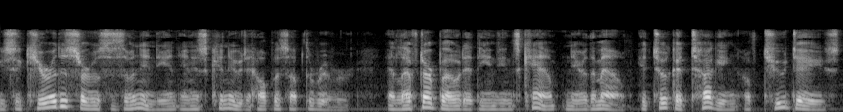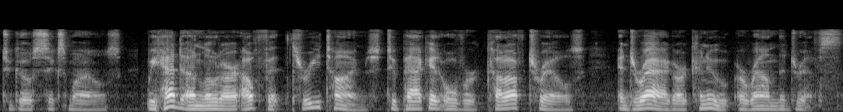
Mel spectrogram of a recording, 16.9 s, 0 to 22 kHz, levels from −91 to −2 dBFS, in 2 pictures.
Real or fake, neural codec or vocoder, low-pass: real; none; 7.2 kHz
